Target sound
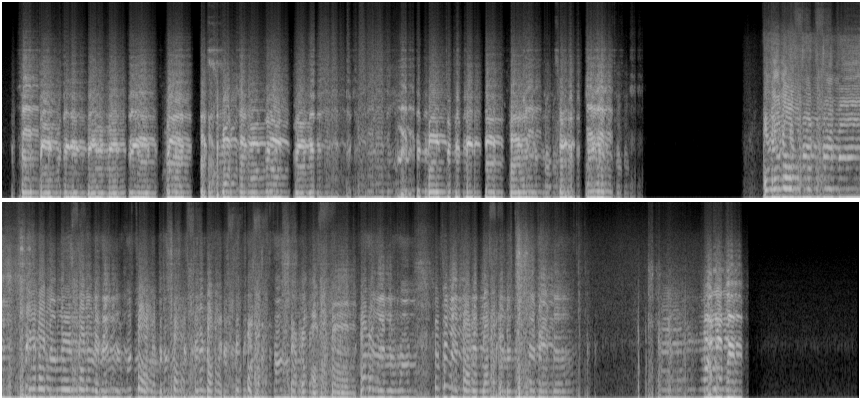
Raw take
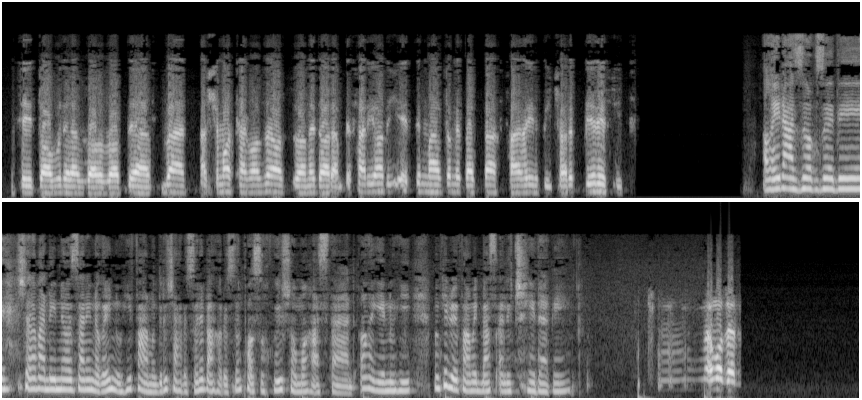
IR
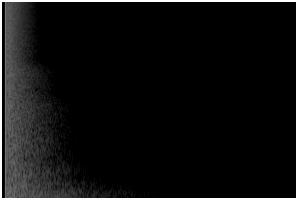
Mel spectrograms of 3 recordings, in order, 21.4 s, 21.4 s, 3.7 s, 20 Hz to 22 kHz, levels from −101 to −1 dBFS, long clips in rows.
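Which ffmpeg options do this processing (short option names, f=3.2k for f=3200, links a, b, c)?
-filter_complex "[0:a]highpass=f=550:t=q:w=4.9,acrossover=split=1800[a][b];[a]acompressor=threshold=-27dB:ratio=5[c];[c][b]amix=inputs=2:normalize=0,asettb=1/sr,asplit=3[d][e][f];[d]atrim=end=3.904[g];[e]atrim=start=3.9:end=4.87,asetpts=PTS-STARTPTS,afade=t=in:d=0.004:c=qsin,afade=t=out:st=0.966:d=0.004:c=qsin,volume=31dB,asoftclip=hard,volume=-31dB[h];[f]atrim=start=4.866[i];[g][h]acrossfade=d=0.004:c1=hsin:c2=qsin[j];[j][i]acrossfade=d=0.004:c1=qsin:c2=hsin,asettb=1/sr,asplit=3[k][l][m];[k]atrim=end=7.034[n];[l]atrim=start=7.03:end=7.48,asetpts=PTS-STARTPTS,afade=t=in:d=0.004:c=qsin,afade=t=out:st=0.446:d=0.004:c=qsin,afreqshift=23[o];[m]atrim=start=7.476[p];[n][o]acrossfade=d=0.004:c1=hsin:c2=qsin[q];[q][p]acrossfade=d=0.004:c1=qsin:c2=hsin,aeval=exprs='abs(val(0))':c=same,acrossover=split=9000[r][s];[s]acompressor=threshold=-52dB:ratio=4:attack=1:release=60[t];[r][t]amix=inputs=2:normalize=0,asplit=2[u][v];[v]aecho=0:1:94:0.422[w];[u][w]amix=inputs=2:normalize=0,volume=2.5dB"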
